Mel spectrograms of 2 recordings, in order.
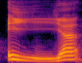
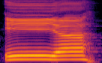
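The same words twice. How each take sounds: First: It rises with far too strong intonation. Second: It is said without any pressure. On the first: "Naik apa intonasinya terlalu kuat" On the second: "Dan juga nggak ditekan"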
